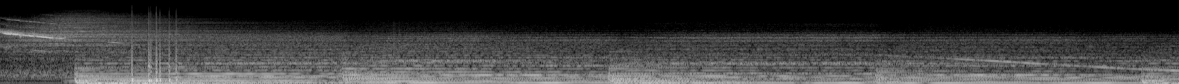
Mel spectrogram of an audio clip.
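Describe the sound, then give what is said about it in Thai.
Fireworks burst in the sky. A few sharp cracks come near the start over a steady, dense rumbling din that continues throughout. “แม้ทั่วแผ่นฟ้าตอนนี้จะสวยงามไปด้วยการกระจายของดอกไม้ไฟ”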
